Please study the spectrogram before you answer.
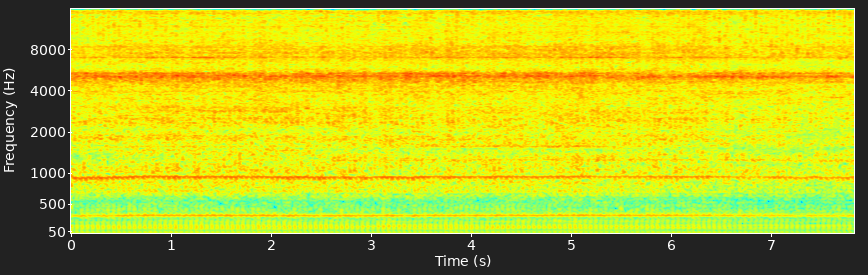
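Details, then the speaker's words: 1961 Gravely Model L tractor single-cylinder engine thumps steadily at about four beats a second with a ragged edge. Popping persists despite richening the carburetor, which acts lean and leaks fuel from the inlet, with the float suspected. "Now it's coming out of the inlet and it acts like it's running lean. No matter how much I richen it up, it does that popping."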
